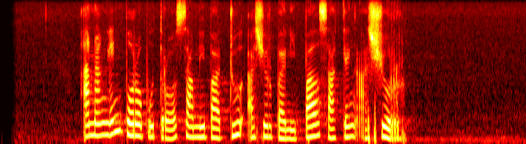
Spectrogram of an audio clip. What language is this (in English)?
Javanese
